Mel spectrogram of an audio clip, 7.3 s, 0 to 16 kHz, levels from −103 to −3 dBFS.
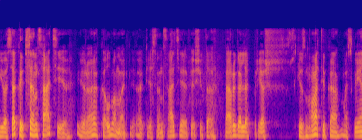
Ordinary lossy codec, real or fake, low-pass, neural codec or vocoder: AAC, 64 kbps; fake; 7.2 kHz; codec, 16 kHz, 8 kbps, FunCodec, trained on LibriTTS, 25 frames a second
